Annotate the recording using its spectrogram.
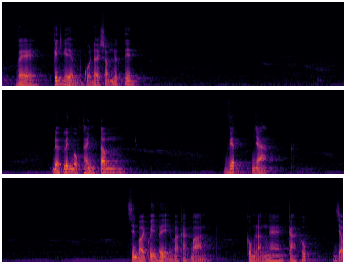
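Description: A man speaks slowly and clearly into a microphone, in short phrases with pauses.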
